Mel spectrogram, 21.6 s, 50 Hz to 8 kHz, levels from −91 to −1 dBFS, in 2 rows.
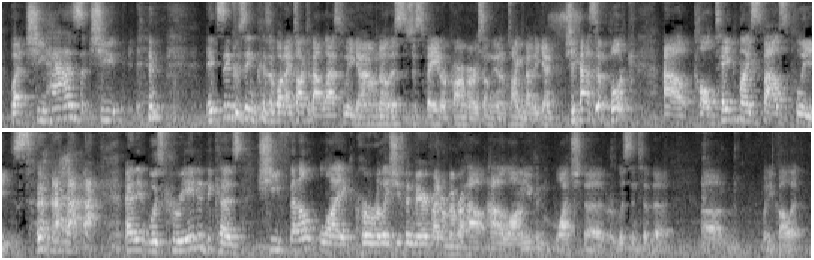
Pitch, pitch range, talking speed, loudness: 160 Hz, 125-190 Hz, 210 wpm, -18 LUFS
